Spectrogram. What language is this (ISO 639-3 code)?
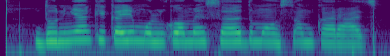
urd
